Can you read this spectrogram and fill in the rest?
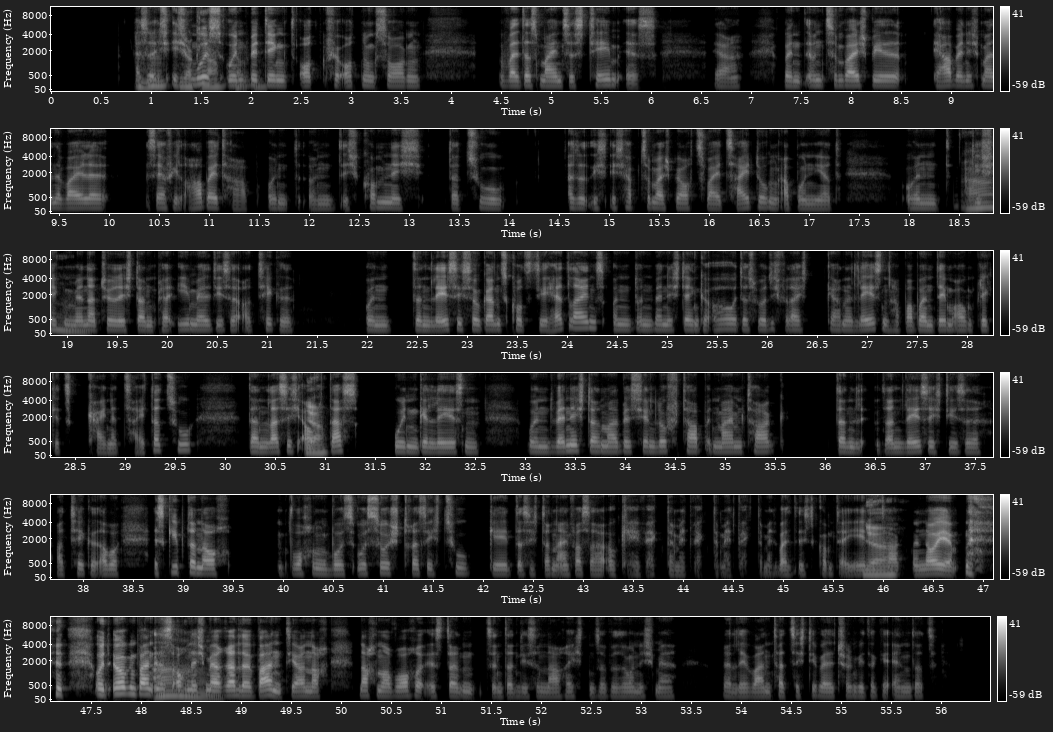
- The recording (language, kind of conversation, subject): German, podcast, Wie hältst du dein E-Mail-Postfach dauerhaft aufgeräumt?
- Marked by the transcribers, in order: drawn out: "Ah"; in English: "Headlines"; put-on voice: "Okay, weg damit, weg damit, weg damit"; chuckle; drawn out: "Ah"; other background noise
